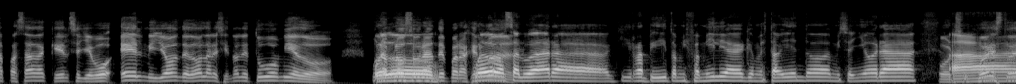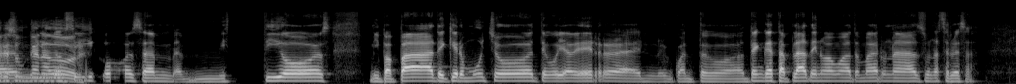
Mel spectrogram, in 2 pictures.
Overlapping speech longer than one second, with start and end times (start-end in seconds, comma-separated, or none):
3.7-5.3, 9.4-11.1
